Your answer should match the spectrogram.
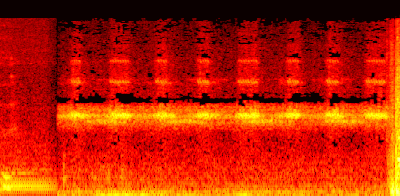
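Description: Cricket chirping sound effect: a steady high trill that pulses about two and a half times a second, starting about half a second in and stopping just before the end.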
